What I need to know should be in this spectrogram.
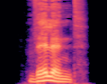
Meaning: present participle of wellen
- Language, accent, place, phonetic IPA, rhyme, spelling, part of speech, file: German, Germany, Berlin, [ˈvɛlənt], -ɛlənt, wellend, verb, De-wellend.ogg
